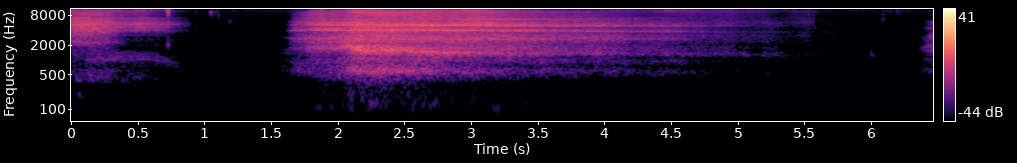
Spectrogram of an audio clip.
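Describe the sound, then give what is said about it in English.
A deep, audible breath: a short airy inhale, a brief pause, then a long, slow whooshing exhale that gradually fades. No one speaks. “Let's just take a deep breath now.”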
